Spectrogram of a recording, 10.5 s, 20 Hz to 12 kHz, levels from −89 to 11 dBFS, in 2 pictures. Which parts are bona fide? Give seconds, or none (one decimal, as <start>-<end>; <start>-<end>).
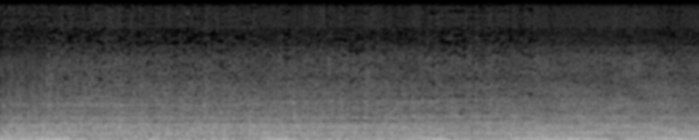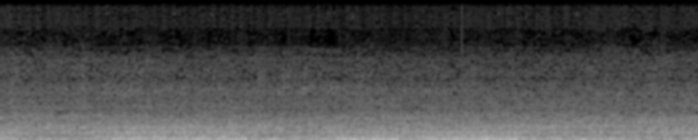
0.0-4.0; 5.3-10.5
